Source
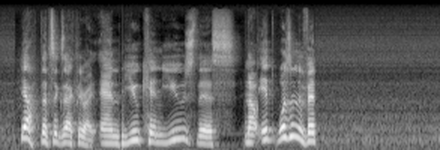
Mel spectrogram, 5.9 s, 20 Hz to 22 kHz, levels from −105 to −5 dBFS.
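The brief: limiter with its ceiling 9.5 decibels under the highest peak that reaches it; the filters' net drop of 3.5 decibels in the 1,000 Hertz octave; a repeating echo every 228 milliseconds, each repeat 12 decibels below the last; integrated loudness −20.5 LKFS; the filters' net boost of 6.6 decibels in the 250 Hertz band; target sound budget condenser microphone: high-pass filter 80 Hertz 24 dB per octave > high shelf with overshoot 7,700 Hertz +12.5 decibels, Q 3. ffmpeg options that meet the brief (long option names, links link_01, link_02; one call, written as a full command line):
ffmpeg -i in.wav -af "equalizer=frequency=250:width_type=o:gain=8.5,equalizer=frequency=1000:width_type=o:gain=-6,alimiter=limit=-11dB:level=0:latency=1,highpass=frequency=80:width=0.5412,highpass=frequency=80:width=1.3066,highshelf=frequency=7700:width_type=q:width=3:gain=12.5,aecho=1:1:228|456|684:0.251|0.0628|0.0157,volume=-1.5dB" out.wav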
